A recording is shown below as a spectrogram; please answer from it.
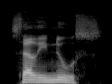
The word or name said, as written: Selionous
